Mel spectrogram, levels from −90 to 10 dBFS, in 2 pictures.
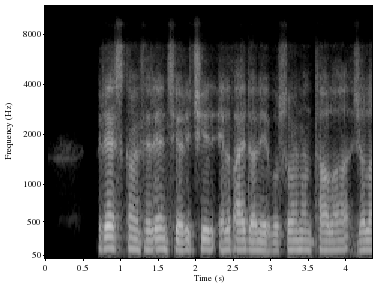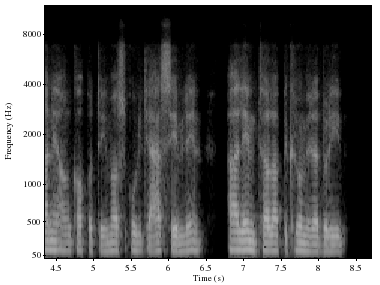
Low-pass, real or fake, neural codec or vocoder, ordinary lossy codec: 7.2 kHz; fake; codec, 16 kHz, 0.3 kbps, FocalCodec; Opus, 16 kbps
